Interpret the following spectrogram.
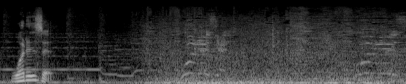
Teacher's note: all three words then link together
